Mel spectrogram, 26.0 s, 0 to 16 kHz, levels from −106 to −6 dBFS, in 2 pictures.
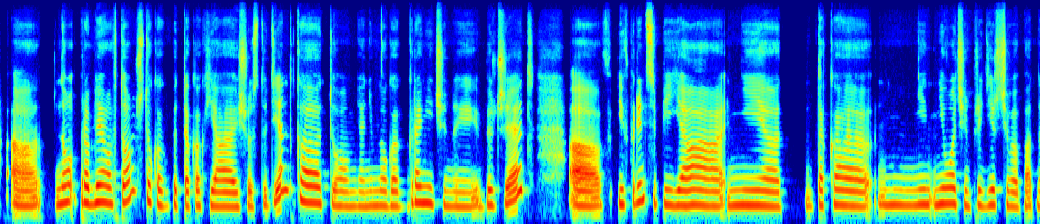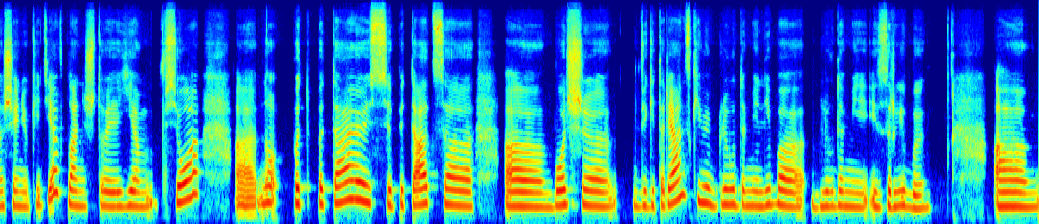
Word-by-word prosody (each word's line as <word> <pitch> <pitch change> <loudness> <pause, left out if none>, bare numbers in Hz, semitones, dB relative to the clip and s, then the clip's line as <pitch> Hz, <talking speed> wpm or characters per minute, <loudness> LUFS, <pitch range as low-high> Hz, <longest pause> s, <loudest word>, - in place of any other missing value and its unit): А, 110 0 +2 0.2
но 250 +3 +2
проблема 260 -3 +3
в - - -15
том, 280 +11 +1
что, 280 -9 -2
как 220 -4 -3
бы, 225 - -1
так 210 -1 -2
как 210 -1 -3
я 205 -1 +2
ещё 200 -1 -2
студентка, 295 - +1
то 225 -3 -2
у - - -5
меня 205 0 -5
немного 215 0 -2
ограниченный 210 -2 -2
бюджет, 225 - 0 0.4
а, 105 0 +6
в - - -25
и, 230 - +2
в - - -24
принципе, 255 -2 -1
я 220 -1 +3
не 220 -2 0 0.4
такая, 220 0 0
не 225 -1 -2
не 230 +1 0
очень 240 -3 0
придирчивая 220 0 -3
по - - -4
отношению 210 -1 -4
к - - -21
еде. 405 - +1
В 410 - -25
плане, 215 - -1
что 210 +1 -5
я 205 -1 +1
ем 205 +2 -2
всё, 300 +9 +3 0.4
а, 110 -1 0
но 255 +1 -1 0.2
пыт 240 0 +3
пытаюсь 270 +3 +3 0.2
питаться, 225 -2 +2 0.4
а, 205 -1 +4
больше 215 +1 +1 0.2
вегетарианскими 235 - 0
блюдами 220 -1 -2
либо 215 -1 +1
блюдами 205 0 -4
из 195 +1 -5
рыбы. 195 -3 -1 0.8
А. 205 -1 +3
220 Hz, 125 wpm, -24 LUFS, 205-240 Hz, 0.8 s, а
